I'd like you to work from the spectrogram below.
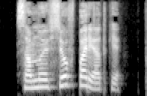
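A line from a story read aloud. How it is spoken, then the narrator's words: Stubborn irritated repeating. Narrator (Russian): повторял он упрямо и раздраженно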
